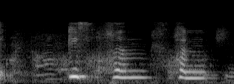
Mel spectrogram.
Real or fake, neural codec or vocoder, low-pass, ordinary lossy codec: fake; codec, 16 kHz, 1.1 kbps, Voila-Tokenizer; none; none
